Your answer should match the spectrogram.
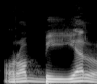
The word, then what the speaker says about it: রব্বিয়াল: রুকুতে যখন যাব আমরা বলব সুবহানা রব্বিয়াল আজিম। এখন আমাদের ভুল হয় কোথায়? তাহলে সে ভুলগুলো আমি আপনাদেরকে ধরায় দিতেছি। প্রথমে শব্দটা যেন সুবহানা না হয়। সুবহানা রাব্বিল আজিম আমরা বলে ফেলি অনেকেই।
